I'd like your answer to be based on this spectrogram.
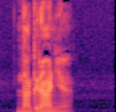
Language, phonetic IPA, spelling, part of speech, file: Polish, [naˈɡrãɲɛ], nagranie, noun, Pl-nagranie.ogg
